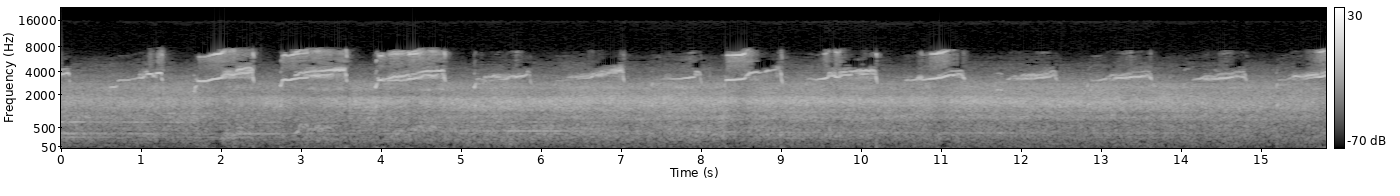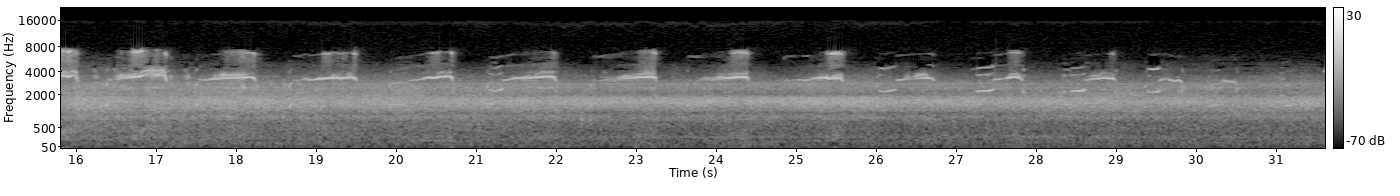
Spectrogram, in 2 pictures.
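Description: Bald eaglet giving a long series of high, rising begging calls, about one a second, a little weaker near the end, over a steady background hiss.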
